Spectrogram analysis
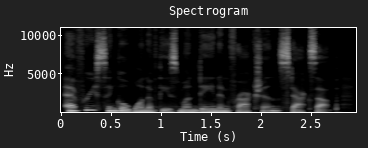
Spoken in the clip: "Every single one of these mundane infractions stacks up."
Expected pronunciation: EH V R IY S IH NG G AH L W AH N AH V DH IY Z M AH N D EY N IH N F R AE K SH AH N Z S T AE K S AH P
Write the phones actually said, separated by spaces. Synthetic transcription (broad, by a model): EH V R IY S IH NG G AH L W AH N AH V DH IY Z M AH N D EY N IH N F R AE K SH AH N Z S T AE K S AH P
